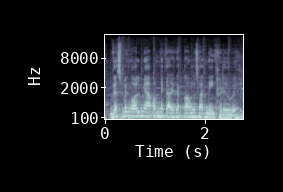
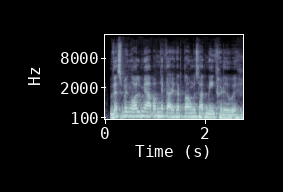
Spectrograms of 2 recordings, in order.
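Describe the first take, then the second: The two takes are said the same way.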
